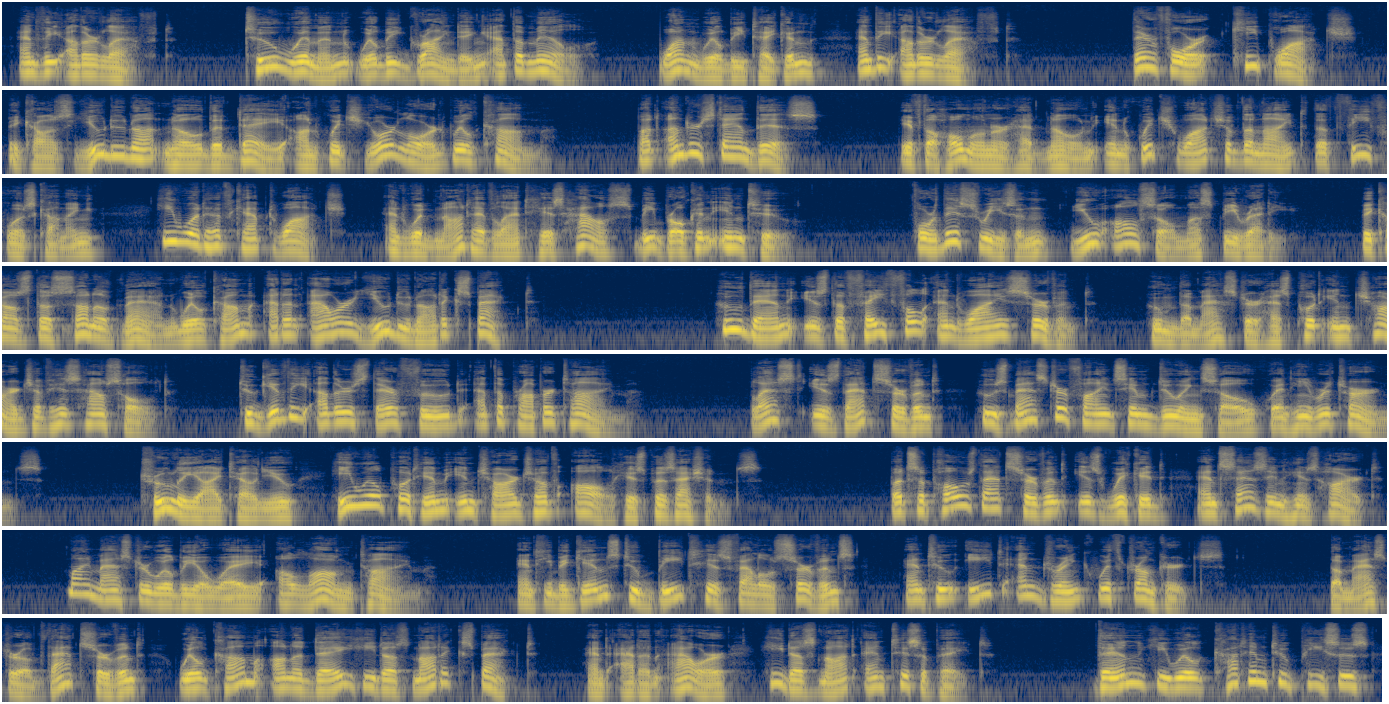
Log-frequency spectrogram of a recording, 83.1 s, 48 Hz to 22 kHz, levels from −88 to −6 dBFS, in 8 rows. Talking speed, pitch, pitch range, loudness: 150 wpm, 125 Hz, 110-145 Hz, -21 LUFS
